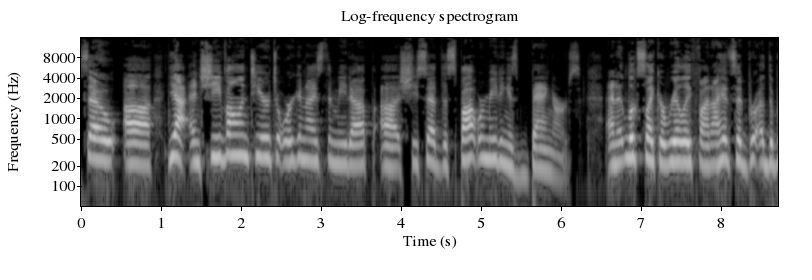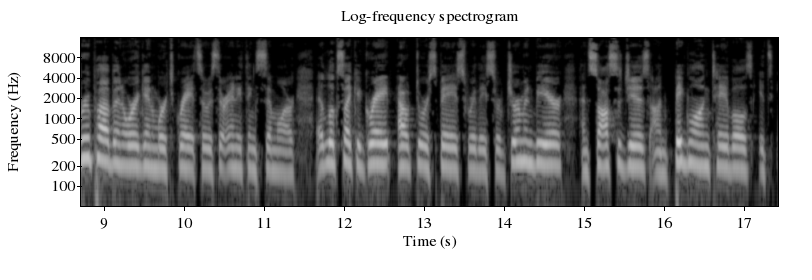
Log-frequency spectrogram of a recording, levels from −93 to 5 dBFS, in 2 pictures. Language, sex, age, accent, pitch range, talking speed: English, female, 40-59, American, 190-255 Hz, 205 wpm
